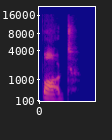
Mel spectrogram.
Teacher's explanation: ಓ ಓ ಅಥವಾ ಆ ಅಂತೇಳಿ ನಾವು ಓದ್ಬೇಕು. ಆ ಫಾರ್ ಎಕ್ಸಾಂಪಲ್ POT ಅಂದ್ರೆ ಪೋಟ್ ಅನ್ಬಾರ್ದು, ಪಾಟ್.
